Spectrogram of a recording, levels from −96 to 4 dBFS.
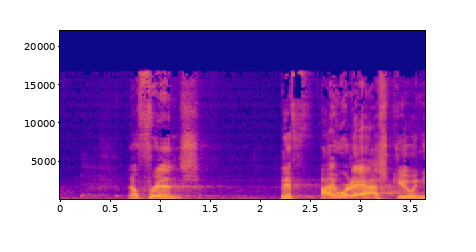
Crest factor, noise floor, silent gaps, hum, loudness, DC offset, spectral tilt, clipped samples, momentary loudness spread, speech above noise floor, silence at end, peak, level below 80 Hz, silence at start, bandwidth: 18 dB; -53 dBFS; none; none; -18 LUFS; under 0.1%; -4 dB/octave; under 0.1%; 13 LU; 34 dB; 0 s; -4 dBFS; -60 dBFS; 0.7 s; 17 kHz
